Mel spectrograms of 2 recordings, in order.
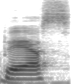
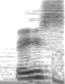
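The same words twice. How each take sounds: First: It is pronounced like the fish word bass. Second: It is pronounced like the guitar word bass. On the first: It refers to the fish. "bass like the fish" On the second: It refers to the low-pitched instrument. "Bass like guitar"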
